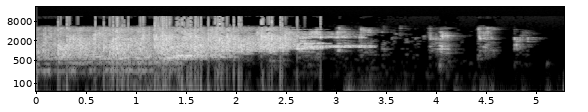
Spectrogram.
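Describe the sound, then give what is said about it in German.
A church audience claps for first-time visitors in a dense, steady burst for about three seconds, then the applause thins out and fades, leaving a few scattered claps and short sounds. “Okay, wir geben euch auch nochmal einen Special Applaus heute Morgen.”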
